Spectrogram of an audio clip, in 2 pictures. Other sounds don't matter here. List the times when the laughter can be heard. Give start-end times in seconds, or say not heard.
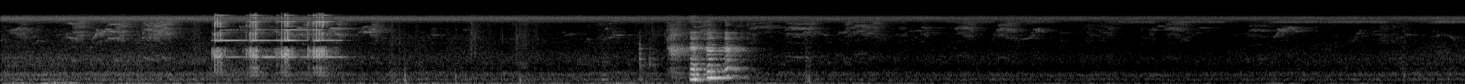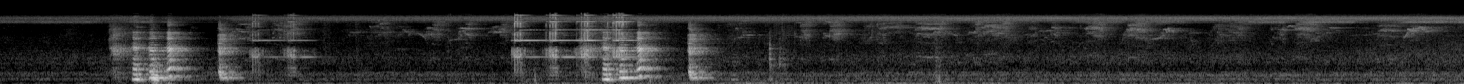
6.7-7.3, 15.8-16.9, 20.4-21.6.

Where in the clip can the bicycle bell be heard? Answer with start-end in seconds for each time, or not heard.
2.1-3.5, 17.1-17.9, 19.8-21.1.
